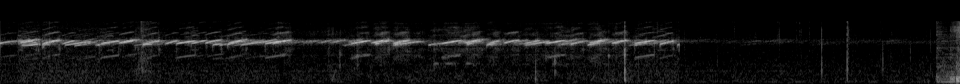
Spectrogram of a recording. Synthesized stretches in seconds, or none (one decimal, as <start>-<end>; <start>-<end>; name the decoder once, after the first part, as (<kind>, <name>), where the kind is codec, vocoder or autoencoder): 2.8-6.3 (autoencoder, DAC-VAE)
